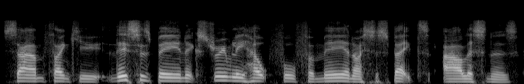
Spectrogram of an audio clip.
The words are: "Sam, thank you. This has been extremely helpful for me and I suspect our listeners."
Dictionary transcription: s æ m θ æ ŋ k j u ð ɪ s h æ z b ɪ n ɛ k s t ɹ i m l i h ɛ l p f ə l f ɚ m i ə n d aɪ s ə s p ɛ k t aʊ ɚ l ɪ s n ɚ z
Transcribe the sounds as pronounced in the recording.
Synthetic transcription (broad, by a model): s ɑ m θ æ ŋ k j u ð ɪ s h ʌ z b ɪ n ɛ k s t ɹ i m l i h ɛ l p f ə l f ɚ m i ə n aɪ s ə s p ɛ k t aʊ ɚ l ɪ s n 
